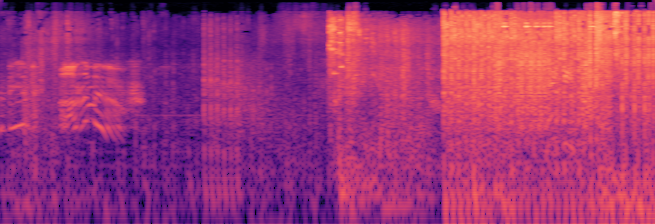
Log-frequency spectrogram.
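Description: Rapid automatic gunfire rattles through an intense video game, starting muffled under a voice and game sounds, then jumping to dense, loud bursts that fill the final seconds.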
